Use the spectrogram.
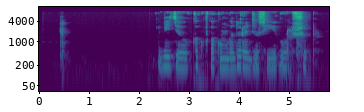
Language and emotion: Russian, neutral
